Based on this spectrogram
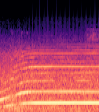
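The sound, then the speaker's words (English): Air raid sirens in the streets of Kiev, Ukraine, as Vladimir Putin declares war on Ukraine, wind up in pitch and then hold a loud, steady wail that carries across the open air, with faint background noise and no voices. “The sirens heard throughout the streets of Kiev as Vladimir Putin declares war on Ukraine, shattering peace in Europe.”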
